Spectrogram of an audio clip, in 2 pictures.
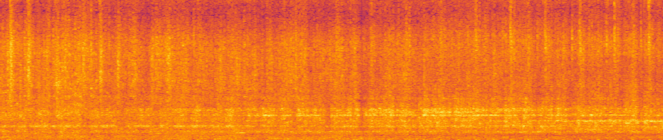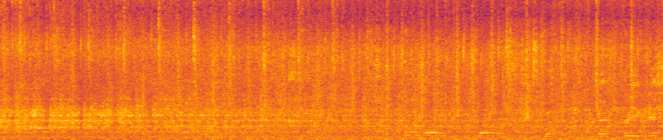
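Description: A steam engine and a Rumley kerosene Oil Pull tractor run during a parade, producing a loud, constant rhythmic chugging and clattering that pulses evenly without pause.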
